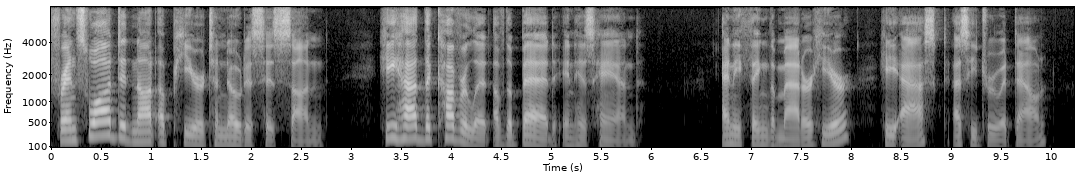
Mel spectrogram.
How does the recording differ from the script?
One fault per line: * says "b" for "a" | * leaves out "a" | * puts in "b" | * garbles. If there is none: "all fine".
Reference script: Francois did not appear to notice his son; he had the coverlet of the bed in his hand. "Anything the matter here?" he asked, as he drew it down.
all fine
